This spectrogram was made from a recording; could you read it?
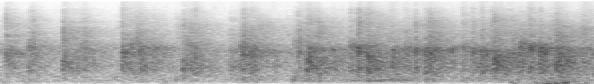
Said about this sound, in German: Applaus für Nina.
